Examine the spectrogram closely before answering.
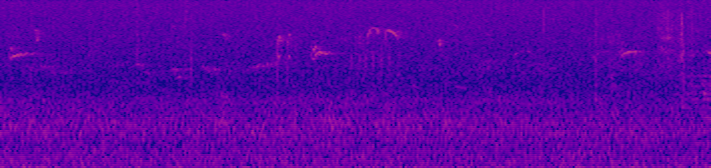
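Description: Outdoor ambience: a steady low rumble of open-air noise, with a few short bird chirps scattered through it.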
